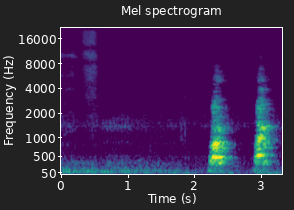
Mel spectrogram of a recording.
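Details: Pet dog barking repeatedly, possibly at a squirrel or the neighbourhood cat: two strong, harsh barks about 0.7 seconds apart after faint indoor murmur and hum.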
